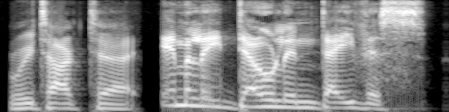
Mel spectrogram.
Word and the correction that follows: Davies: Pretty sure you just pronounced it wrong. – Davies.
